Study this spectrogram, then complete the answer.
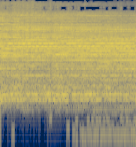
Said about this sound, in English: If I were to crash on the ride cymbal, which is a much bigger cymbal, the sustain is going to be a lot longer on it.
